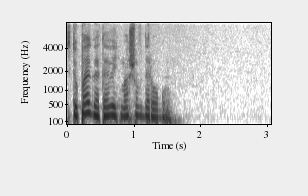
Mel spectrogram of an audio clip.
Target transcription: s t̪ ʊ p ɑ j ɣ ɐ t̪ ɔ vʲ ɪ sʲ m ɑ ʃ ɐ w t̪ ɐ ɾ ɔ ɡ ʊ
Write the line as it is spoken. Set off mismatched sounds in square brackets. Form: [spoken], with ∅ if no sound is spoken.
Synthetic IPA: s t̪ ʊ p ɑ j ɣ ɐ t̪ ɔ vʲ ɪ [tʲ] m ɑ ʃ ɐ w [d̪] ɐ ɾ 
